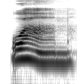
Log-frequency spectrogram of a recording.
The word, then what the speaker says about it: worm: It is not O anymore, but worm.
